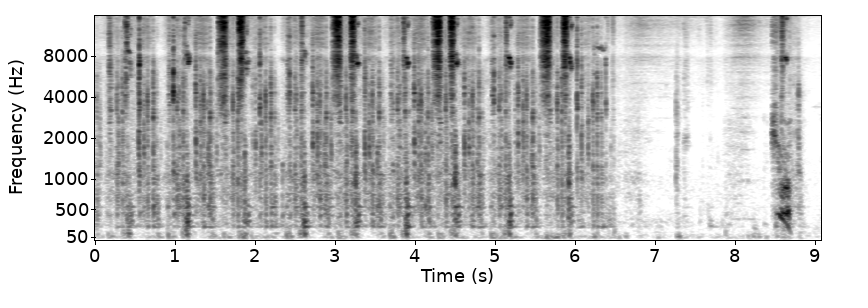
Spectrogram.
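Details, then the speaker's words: Enfield diesel engine, possibly hydrolocked after outdoor storage with water suspected, fuel pipe off: quick steady clicking as it is wound by hand, then a sharp pop as compression blows the loose injector out of its hole. "That's popped it. Did you hear that? That just pushed that injector out of its hole."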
